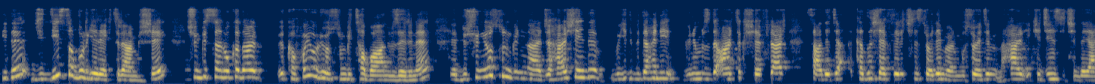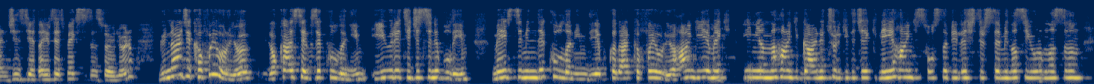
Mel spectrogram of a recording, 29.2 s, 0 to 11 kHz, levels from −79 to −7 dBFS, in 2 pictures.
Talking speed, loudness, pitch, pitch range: 145 wpm, -23 LUFS, 245 Hz, 205-265 Hz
